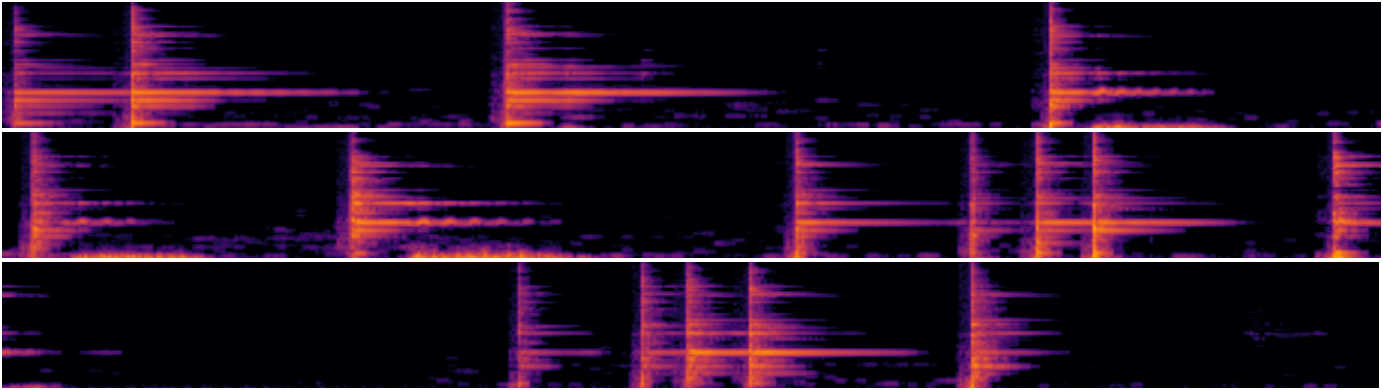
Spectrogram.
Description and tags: Hitting a metal spatula in various ways to create a couple of different sounds.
